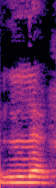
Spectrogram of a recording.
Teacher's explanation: ल का उच्चारण करते हैं तो जीभ तो ऊपर तालुक की या मसूड़ों के टकरा जाती है, वहीं पर रुक जाती है। जैसे ल तो जीभ तो ऊपर टकरा जाएगी, वहां पर स्पर्श कर जाएगी और उसके बाद जीभ के जो दोनों किनारे हैं वहां से वायु निकलेगी और तब वर्ण उच्चरित होगा। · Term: पार्श्विक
